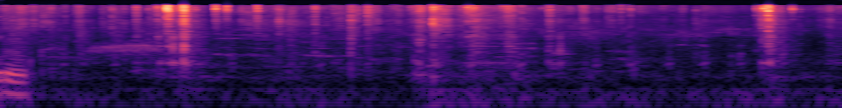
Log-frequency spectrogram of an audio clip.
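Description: Caged quails calling softly, with a short chirp about half a second in, and two sharp clicks, about a second in and near the end.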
